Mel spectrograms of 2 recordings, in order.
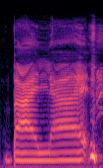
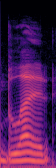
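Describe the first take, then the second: First: An extra vowel splits the word into two syllables. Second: The word is said plainly as one syllable. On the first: This imitates how someone else says it. "when my mom says blood, she says it like balat" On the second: This is the speaker's own usual way. "why don't you just say blood?"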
